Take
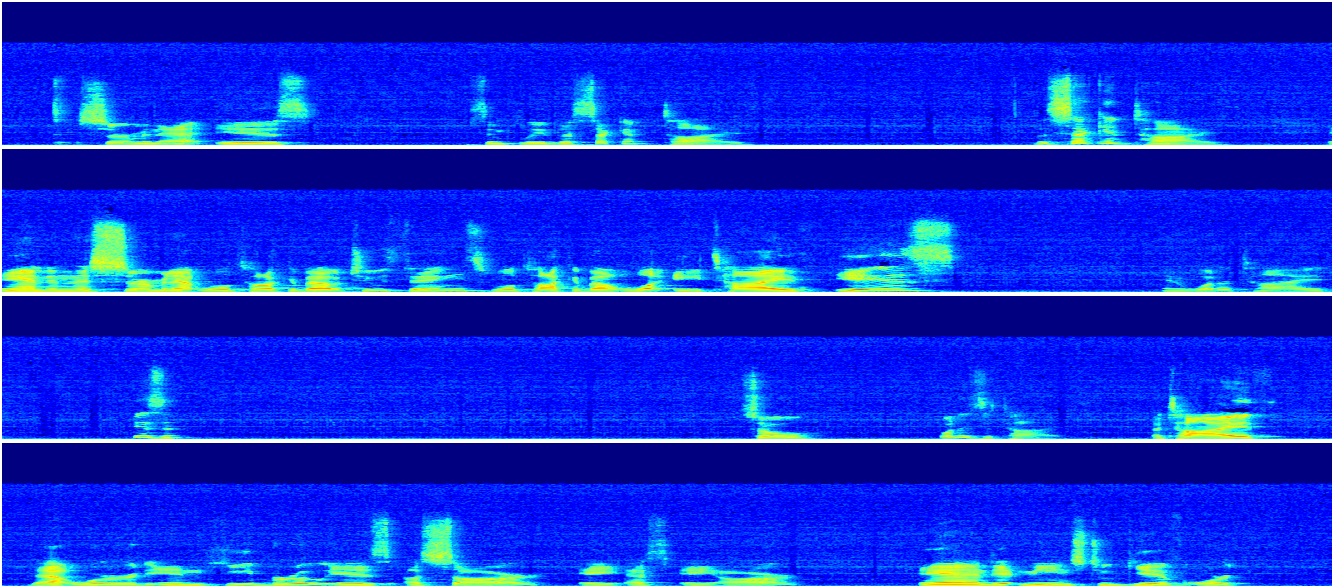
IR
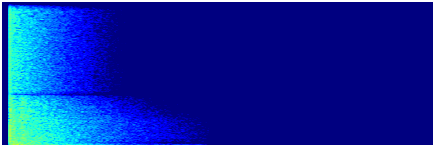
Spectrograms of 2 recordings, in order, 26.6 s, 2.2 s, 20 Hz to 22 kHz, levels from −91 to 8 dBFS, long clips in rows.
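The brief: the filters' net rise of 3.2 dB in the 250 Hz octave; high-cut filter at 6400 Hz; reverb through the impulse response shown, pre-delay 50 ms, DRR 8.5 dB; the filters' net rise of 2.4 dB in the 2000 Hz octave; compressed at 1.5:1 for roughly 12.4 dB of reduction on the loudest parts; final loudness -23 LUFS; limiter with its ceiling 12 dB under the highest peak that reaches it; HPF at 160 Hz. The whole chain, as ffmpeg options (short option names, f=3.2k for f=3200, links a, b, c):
-filter_complex "[0:a]highpass=160,lowpass=6.4k,equalizer=f=250:t=o:g=5,equalizer=f=2k:t=o:g=3,acompressor=threshold=-48dB:ratio=1.5,alimiter=level_in=2.5dB:limit=-24dB:level=0:latency=1,volume=-2.5dB,asplit=2[a][b];[1:a]atrim=start_sample=2205,adelay=50[c];[b][c]afir=irnorm=-1:irlink=0,volume=-21.5dB[d];[a][d]amix=inputs=2:normalize=0,volume=15dB"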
